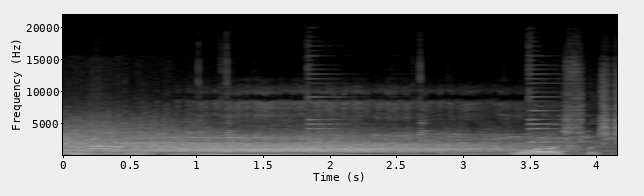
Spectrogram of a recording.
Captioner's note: cheering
